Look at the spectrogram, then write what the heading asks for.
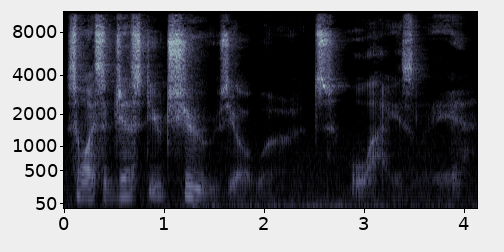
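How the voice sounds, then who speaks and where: A man acts out a coolly formal mob boss for audio drama. He speaks slowly in a low but forceful, sharp-edged voice, measured and quietly threatening. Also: big pitch swings, creaky, whispered, heavily acted. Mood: cold authority. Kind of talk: dramatic audio role-play acting.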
